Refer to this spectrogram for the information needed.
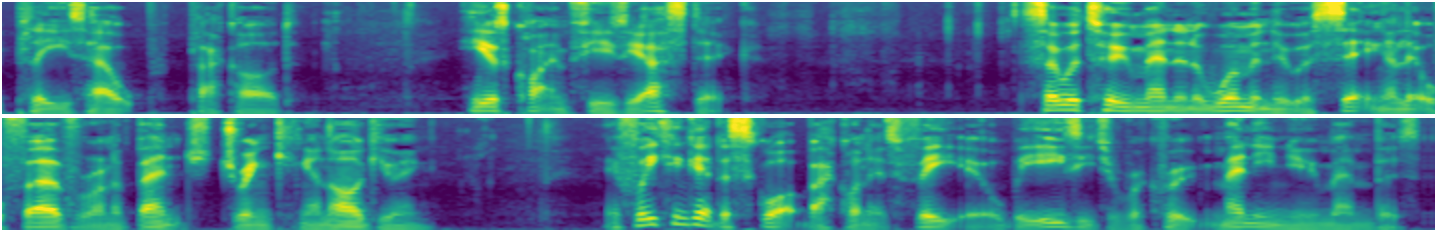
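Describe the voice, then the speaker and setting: A man's voice: a bass voice, gravelly, dark tone, dry recording. A man reading a first-person diary as scripted audiobook narration.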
